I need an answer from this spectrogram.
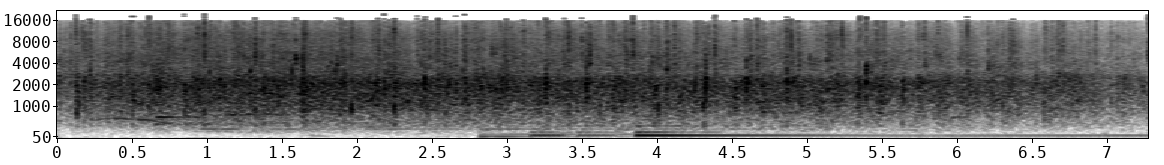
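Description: Applause welcomes a fiddler onto the stage, steady clapping from a crowd that holds for the whole clip, with a low sustained hum entering partway through and continuing under the clapping.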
